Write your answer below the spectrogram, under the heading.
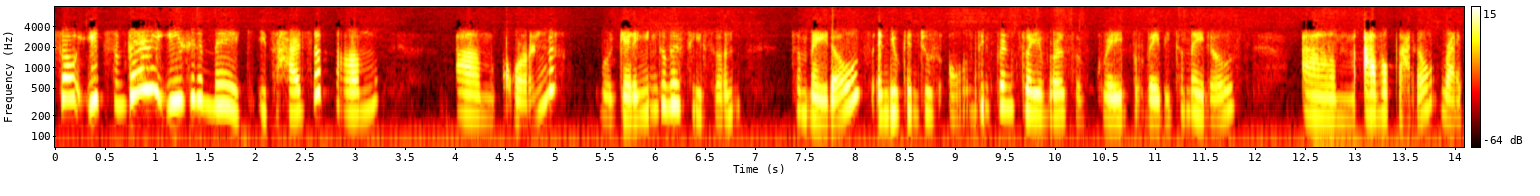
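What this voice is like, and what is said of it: Speaker with a noticeable accent. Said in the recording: “my accent doesn't help either, I guess ... it's charming ... it's adorable”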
